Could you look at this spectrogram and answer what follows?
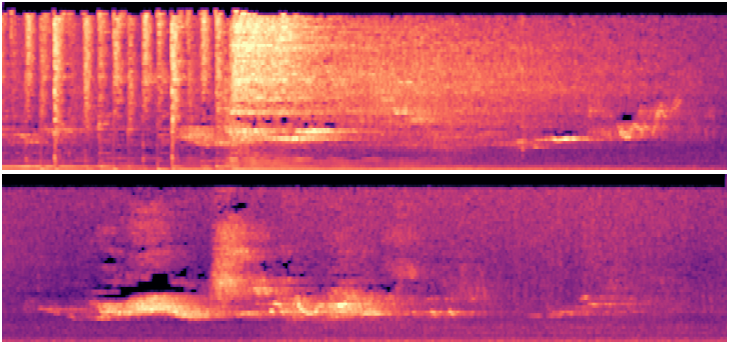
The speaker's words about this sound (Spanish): El sonido del bosque, el sonido de las aves, los pajaritos, el sonido de la naturaleza, el sonido del campo.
